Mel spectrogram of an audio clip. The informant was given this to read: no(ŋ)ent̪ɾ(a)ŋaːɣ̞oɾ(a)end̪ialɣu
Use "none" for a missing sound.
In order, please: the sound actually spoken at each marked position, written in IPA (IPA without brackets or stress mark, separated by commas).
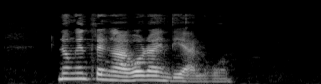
ŋ, e, a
